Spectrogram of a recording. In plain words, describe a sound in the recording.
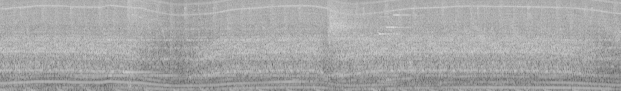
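A racing car engine roars at high revs, dipping in pitch at gear changes.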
